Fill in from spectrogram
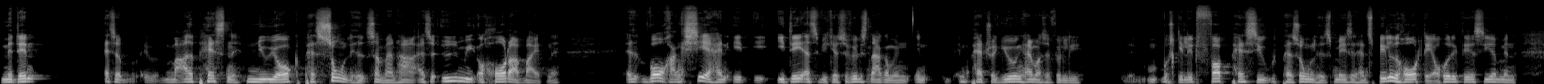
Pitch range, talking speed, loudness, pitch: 105-125 Hz, 205 wpm, -25 LUFS, 115 Hz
